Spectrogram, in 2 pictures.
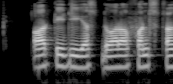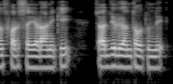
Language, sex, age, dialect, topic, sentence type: Telugu, male, 41-45, Southern, banking, question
